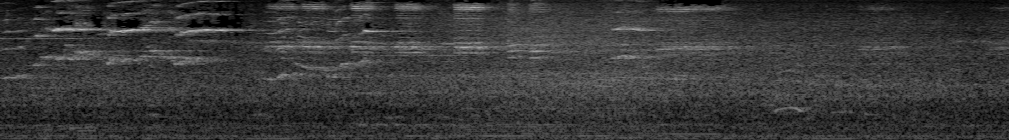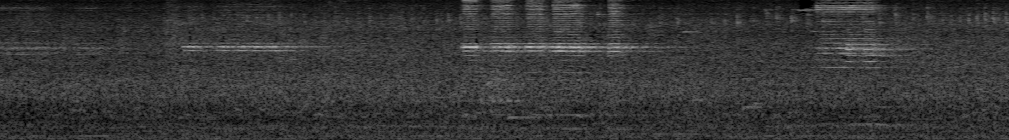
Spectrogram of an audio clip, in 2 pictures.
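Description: Background traffic noise: a steady low rumble with scattered short, high tones, including a cluster of them about three quarters of the way through.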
